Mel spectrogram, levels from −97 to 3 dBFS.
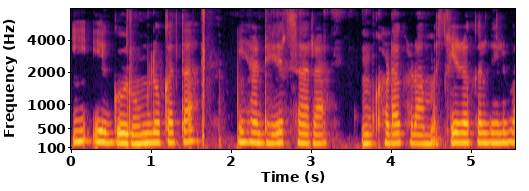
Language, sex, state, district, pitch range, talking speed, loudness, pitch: Bhojpuri, female, Jharkhand, Palamu, 195-210 Hz, 150 wpm, -15 LUFS, 205 Hz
